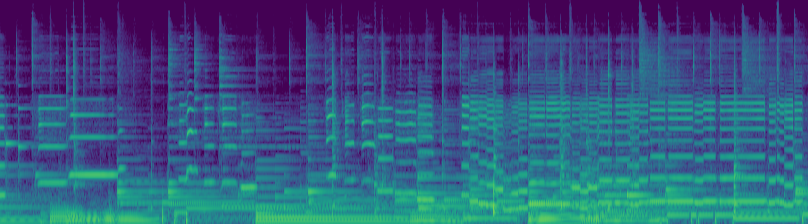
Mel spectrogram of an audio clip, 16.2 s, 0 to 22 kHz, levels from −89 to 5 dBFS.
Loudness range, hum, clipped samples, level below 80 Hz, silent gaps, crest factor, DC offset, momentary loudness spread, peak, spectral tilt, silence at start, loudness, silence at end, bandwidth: 4 LU; none; under 0.1%; -32 dBFS; none; 20 dB; under 0.1%; 7 LU; -2 dBFS; -5.5 dB/octave; 0 s; -24 LUFS; 0 s; 19.5 kHz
